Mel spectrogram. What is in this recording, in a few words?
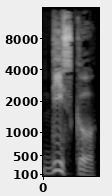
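"disco", Italian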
